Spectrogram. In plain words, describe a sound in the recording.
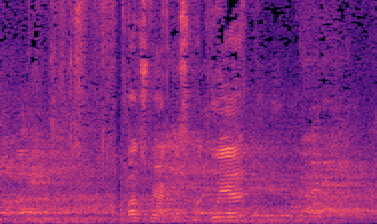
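Paper wrappers rustle close by.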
